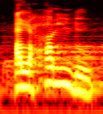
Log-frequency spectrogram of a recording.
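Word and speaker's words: الحمد: আলহামদু, এই গলার ভেতর থেকে হেটা উচ্চারণ করবেন। আলহামদু মানে হচ্ছে সমস্ত প্রশংসা আল্লাহ তোমার।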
